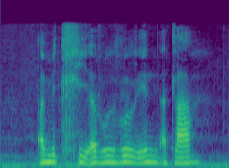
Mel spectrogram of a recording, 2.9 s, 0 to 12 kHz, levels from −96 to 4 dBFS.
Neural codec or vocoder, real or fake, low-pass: codec, 16 kHz, 4 kbps, FreqCodec, larger model; fake; 7.2 kHz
